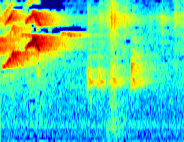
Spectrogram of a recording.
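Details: A young Java sparrow, kept about two weeks, still sings despite a sore foot and a broken-off nail: a bright, high twittering run at the start, then a few short chirpy notes that fade out. Recorded caged in a kitchen.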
